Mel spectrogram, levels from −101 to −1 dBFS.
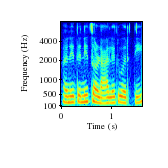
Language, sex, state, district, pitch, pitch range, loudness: Marathi, female, Karnataka, Belgaum, 210 Hz, 200-225 Hz, -26 LUFS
